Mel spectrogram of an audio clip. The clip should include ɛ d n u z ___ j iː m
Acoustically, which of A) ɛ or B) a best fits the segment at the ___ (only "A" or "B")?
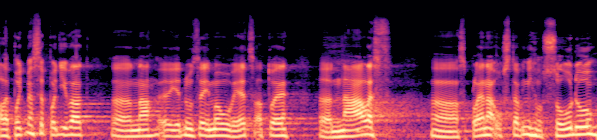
B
